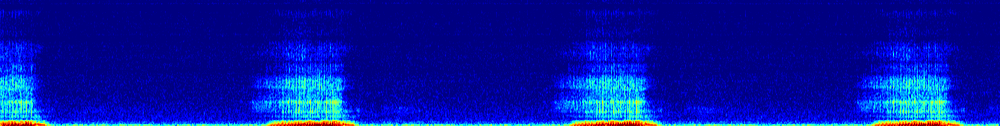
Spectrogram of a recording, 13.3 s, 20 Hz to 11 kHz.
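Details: Loud, regular, low rattling snores on each breath in, about 15 a minute, with quiet pauses between them: snoring.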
